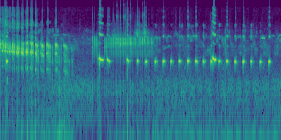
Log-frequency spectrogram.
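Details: Oriental white-eye flock call beginning with a harsh, high buzzy series, then a steady rhythm of loud clipped ringing notes.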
